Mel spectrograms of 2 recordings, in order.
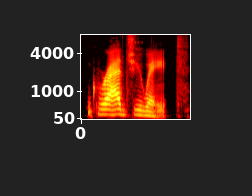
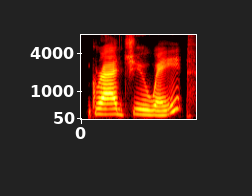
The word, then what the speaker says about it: graduate: So after someone finishes school, they graduate. So this is the spelling of the word graduate. And I want you to pay careful attention to the pronunciation because the du actually has a ju sound.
